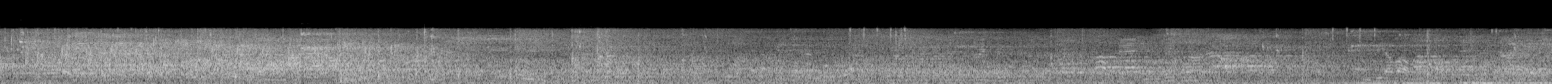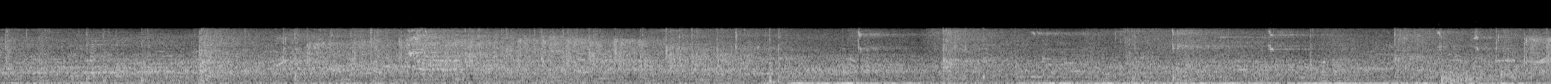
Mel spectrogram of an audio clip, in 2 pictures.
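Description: Badminton doubles rally: rackets striking the shuttlecock in scattered sharp hits, with shoes moving on the court floor. People talk throughout.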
